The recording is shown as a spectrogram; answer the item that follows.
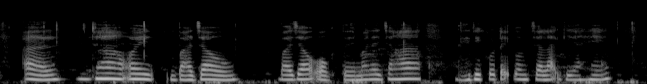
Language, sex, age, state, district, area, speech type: Santali, female, 18-30, West Bengal, Jhargram, rural, spontaneous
